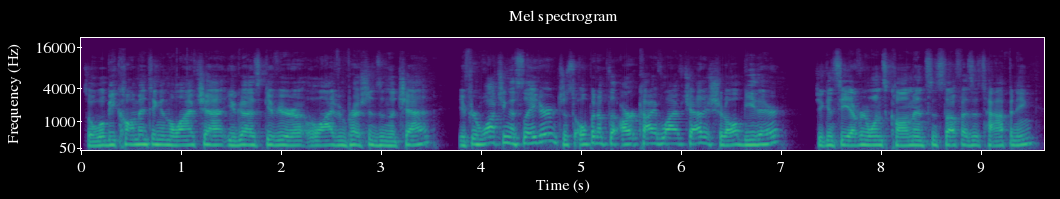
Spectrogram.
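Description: A man's voice: medium pitch, fast talker, hardly any pauses. Casual man chatting on a livestream. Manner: informal and conversational. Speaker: livestream host.

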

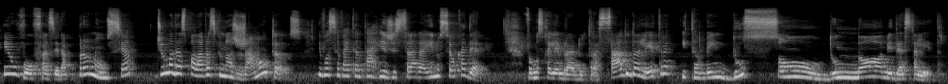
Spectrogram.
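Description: A woman's voice: on the high side, expressive, normal speed, a little hiss or hum. A woman teacher giving an adult literacy lesson, speaking patiently and stretching out each vowel sound.

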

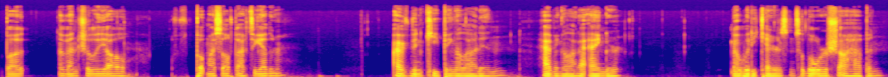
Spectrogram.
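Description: A despairing, withdrawn young man, as a man acts it out, his dark, gravelly voice barely moving in pitch. He confesses slowly and haltingly, pausing to sigh. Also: monotone. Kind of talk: film monologue.

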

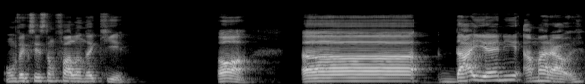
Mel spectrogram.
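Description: A man's voice: fairly high pitch, expressive, moderate pace, pushed and bright. A young man from Brazil, teaching a casual live online English lesson and mixing in English examples.

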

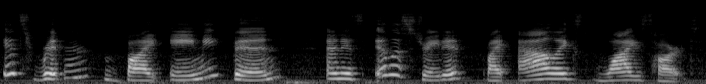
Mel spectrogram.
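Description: Reading to small kids, this woman teacher moves deliberately through each phrase, like an expressive picture-book lesson. She sits on the high side, and the sound is lo-fi.

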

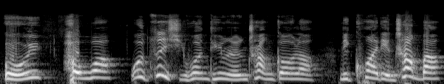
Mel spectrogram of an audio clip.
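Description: A woman voicing a big, simple-minded male ox in a storybook reading, eager and loud. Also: high-pitched, measured pace.

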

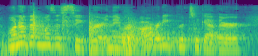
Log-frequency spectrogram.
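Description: A woman's voice: mid-range voice, lively intonation, racing. Chatty woman vlogging in a noisy barn. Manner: chatty, self-deprecating, explains while working. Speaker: homesteading vlogger. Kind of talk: casual how-to chat. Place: large barn indoors. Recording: loud background noise.

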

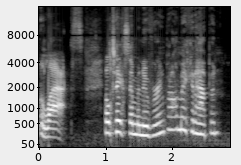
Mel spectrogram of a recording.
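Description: A woman's voice: high voice, animated, fairly quick, slight background noise. Swaggering woman exec, dry and confident. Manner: wry, self-assured, sly humor. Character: brash confident woman executive, sly and swaggering. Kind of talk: TV drama acting. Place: indoor home dining room.

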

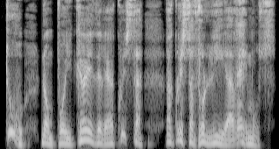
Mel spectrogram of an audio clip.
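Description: A man voicing a cowering, rat-like wizard with a shrill, squeaky voice who pleads and stammers breathlessly. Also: expressive, normal speed, slightly rough, no echo, clean studio sound. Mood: pleading.

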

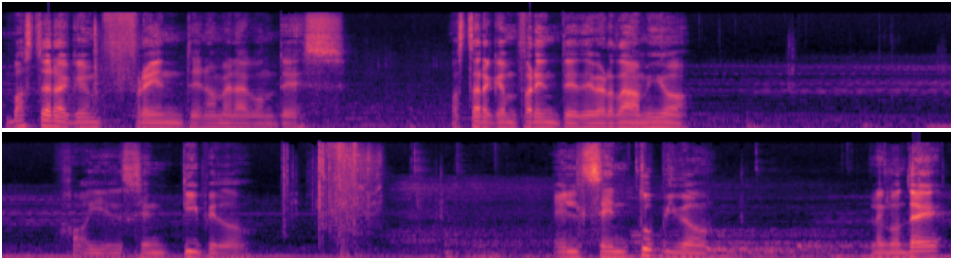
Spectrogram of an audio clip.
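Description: A young man giving horror gameplay commentary, yelping and shouting in panic, then muttering to himself. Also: lowish voice, steady tone, a little slow, pauses often, music in the background. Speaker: gameplay streamer.

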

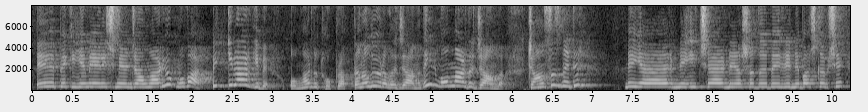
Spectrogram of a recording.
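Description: A woman's voice: very high voice, brisk, few pauses, a little mellow, echoey room. A woman teaching children in a playful storytelling way, joking with the pupils and stressing words in a sing-song manner. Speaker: primary school teacher.

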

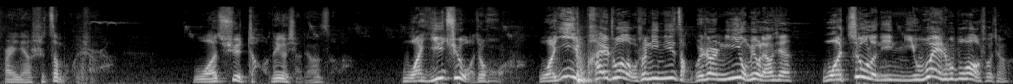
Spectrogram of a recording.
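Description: A woman's voice: low-pitched, wildly swooping pitch, a little fast, breathy edge, heavily acted. A flustered, stammering young woman. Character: excitable, slow-witted young woman of the household. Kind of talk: Chinese period TV drama, dubbed dialogue.

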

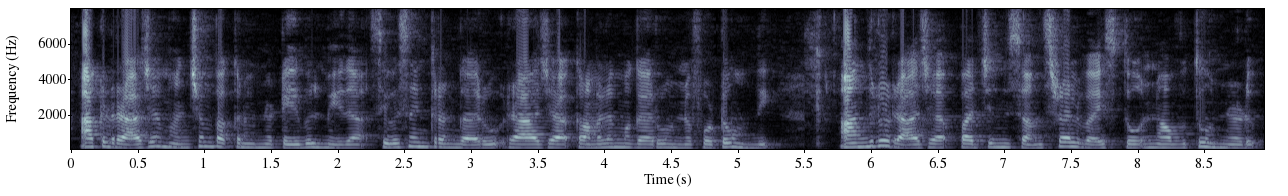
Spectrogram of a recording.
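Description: A woman narrating an audio novel in a steady storytelling manner. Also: mid-range voice. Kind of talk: scripted narration. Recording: slightly dull audio.

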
